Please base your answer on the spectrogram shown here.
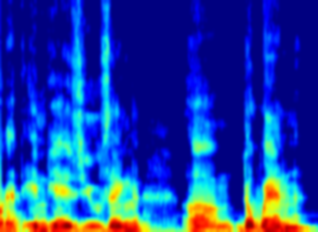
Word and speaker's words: yuan: So what will also happen is now that India is using the wen, it's spelled yuan, but it's pronounced wen.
